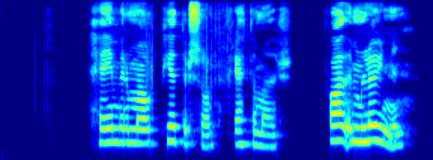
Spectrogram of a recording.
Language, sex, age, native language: Icelandic, female, 20-29, Icelandic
